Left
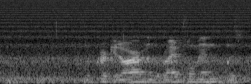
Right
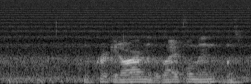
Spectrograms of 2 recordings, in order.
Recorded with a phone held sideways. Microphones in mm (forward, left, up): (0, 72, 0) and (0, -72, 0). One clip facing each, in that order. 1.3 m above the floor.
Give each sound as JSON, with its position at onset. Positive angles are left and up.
{"t": 0.8, "sound": "a man speaking", "side_deg": -30, "distance_m": 6.5}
